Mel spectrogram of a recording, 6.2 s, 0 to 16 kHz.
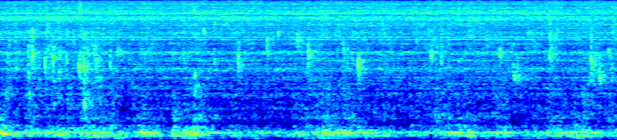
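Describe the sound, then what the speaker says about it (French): Hands being washed under a warm running tap, a steady close hiss and splash of water into a sink, continuous and fairly quiet with no talking. "on débute le lavage des mains sans rien toucher d'autre. Pendant 20 secondes minimum avec de l'eau tiède ou de l'eau chaude"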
